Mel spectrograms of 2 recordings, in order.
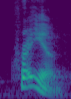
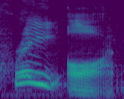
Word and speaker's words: crayon: effect, the word is crayon? Or is it a two-syllable word pronounced on, so that it rhymes with dawn? It is a crayon. Or is it a one-syllable word, crayon?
